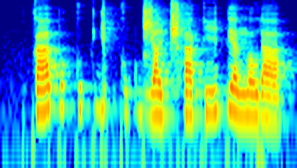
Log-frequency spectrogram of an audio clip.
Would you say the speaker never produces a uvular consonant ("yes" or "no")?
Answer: yes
